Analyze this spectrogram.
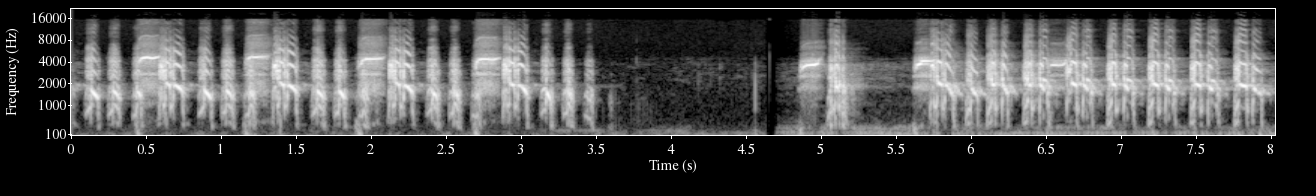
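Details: Female grey francolin (teetar) calling: rapid series of loud, harsh, ringing notes repeated many times, a brief pause of about a second and a half, then the chattering series resumes just as loudly.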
